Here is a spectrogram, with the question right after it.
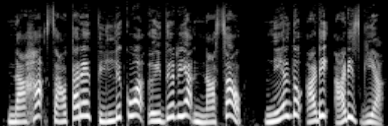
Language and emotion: Santali, angry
